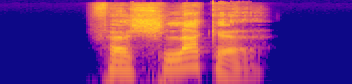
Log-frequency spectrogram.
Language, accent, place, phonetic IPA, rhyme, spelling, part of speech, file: German, Germany, Berlin, [fɛɐ̯ˈʃlakə], -akə, verschlacke, verb, De-verschlacke.ogg
- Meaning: inflection of verschlacken: 1. first-person singular present 2. first/third-person singular subjunctive I 3. singular imperative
